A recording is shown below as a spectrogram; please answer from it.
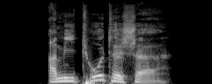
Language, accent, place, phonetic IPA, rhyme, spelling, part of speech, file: German, Germany, Berlin, [amiˈtoːtɪʃɐ], -oːtɪʃɐ, amitotischer, adjective, De-amitotischer.ogg
- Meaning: inflection of amitotisch: 1. strong/mixed nominative masculine singular 2. strong genitive/dative feminine singular 3. strong genitive plural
